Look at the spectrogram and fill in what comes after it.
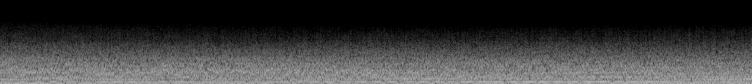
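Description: Moving passenger train running steadily: a constant rumble with a low, even hum.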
